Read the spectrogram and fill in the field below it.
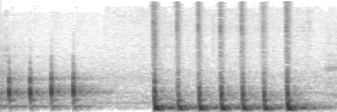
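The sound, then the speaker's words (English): Knocking on a door, unaccompanied: four quick, light raps, a short pause, then seven heavier, evenly spaced knocks with a solid, hollow thud. “and keep on knocking, do it and keep doing it.”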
